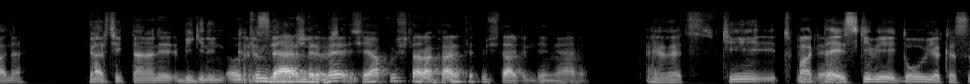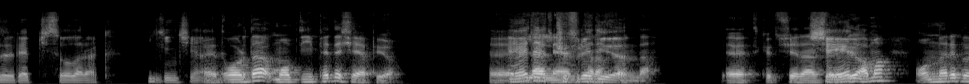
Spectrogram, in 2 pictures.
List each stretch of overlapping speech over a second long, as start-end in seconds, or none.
2.3-3.6, 14.8-16.0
